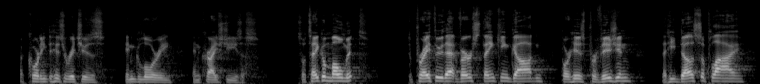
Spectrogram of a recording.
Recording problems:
wrong speed, natural pitch; too fast; 1.7 times normal speed

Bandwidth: 17.5 kHz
